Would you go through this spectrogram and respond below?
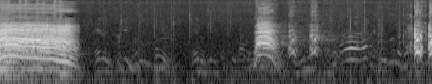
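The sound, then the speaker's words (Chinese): A big black dog barks in a few short, uneven bursts after a loud, dense opening sound, with quieter growling, whining tones between the barks, in a scene from the Korean zombie comedy film The Odd Family, where it runs into an enraged zombie. “偏偏这时候，一只倒霉的大黑狗碰上了暴怒的丧丧。”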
